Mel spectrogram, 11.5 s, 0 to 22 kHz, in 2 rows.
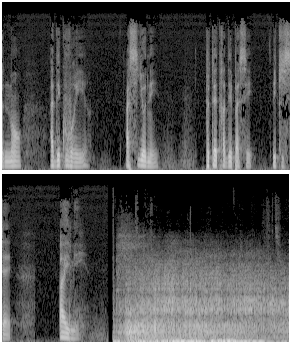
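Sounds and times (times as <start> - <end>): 
speech: 0.0 - 1.8, 2.5 - 3.2, 4.1 - 6.0, 6.9 - 7.4
muffled explosion with rumbling roar: 8.0 - 11.4.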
